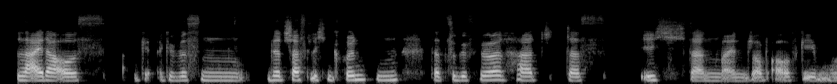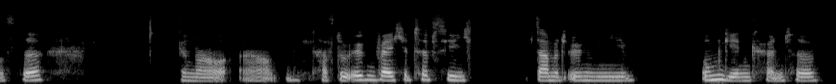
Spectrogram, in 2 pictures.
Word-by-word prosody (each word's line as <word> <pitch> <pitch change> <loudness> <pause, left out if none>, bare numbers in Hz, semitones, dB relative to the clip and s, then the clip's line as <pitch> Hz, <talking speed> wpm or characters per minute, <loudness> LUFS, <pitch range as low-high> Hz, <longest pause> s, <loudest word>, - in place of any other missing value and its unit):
leider 185 -1 +7
aus 175 0 +1 0.3
ge 485 - -7
gewissen 185 -1 -3 0.2
wirtschaftlichen 195 -1 +3
Gründen 205 -1 +2 0.3
dazu 185 +1 0
geführt 200 +2 +2
hat, 185 0 +2 0.2
dass 175 -1 +1 0.5
ich 195 0 -2
dann 85 0 +1
meinen 80 -1 -1
Job - - 0
aufgeben - - 0
musste. 190 - -1 1.4
Genau, 170 -4 -2
ähm. - - -6 0.4
Hast - - -7
du 180 - +3
irgendwelche 200 -2 +3
Tipps, 215 -3 -4
die 195 -3 +1
ich 190 - -8 0.6
damit 180 -1 +1
irgendwie 180 0 -2 0.7
umgehen 190 -4 +1
könnte? 175 0 -3
185 Hz, 100 wpm, -23 LUFS, 180-200 Hz, 1.4 s, leider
